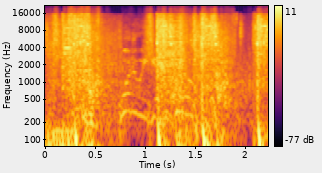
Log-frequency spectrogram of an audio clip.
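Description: Gunfire from the video game Quantum Break, sharp repeated shots in an irregular volley amid dense action noise, with excited voices talking over it.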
